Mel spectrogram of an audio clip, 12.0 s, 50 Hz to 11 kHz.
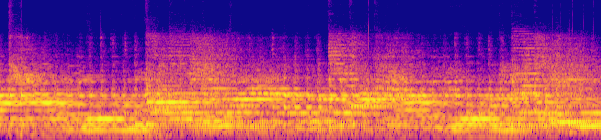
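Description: Ibanez CMM1 electric guitar played through a Boss Katana 50 amp with delay and looping: sustained, layered notes ringing over a repeating loop, with a new phrase coming in every three to four seconds.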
